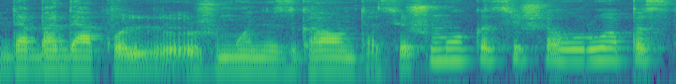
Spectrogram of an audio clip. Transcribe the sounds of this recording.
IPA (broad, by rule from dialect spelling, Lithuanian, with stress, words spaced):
dɐˈbɐ dɐ koːlʲ ˈʒmuɔnʲɪs ɡɐʊn tɐs ˈɪʃmuɔkɐs ɪʃ ɛʊˈruɔpɐs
